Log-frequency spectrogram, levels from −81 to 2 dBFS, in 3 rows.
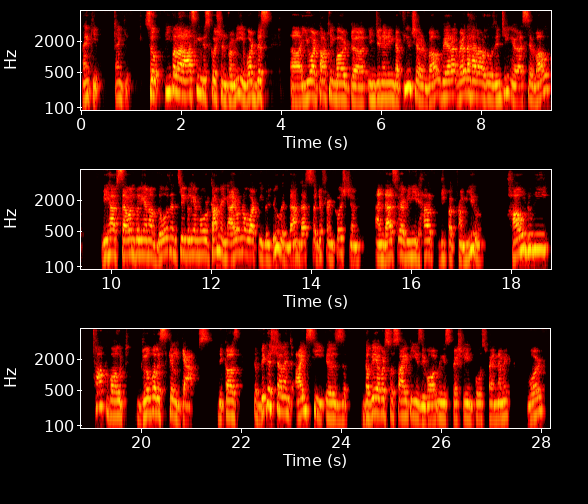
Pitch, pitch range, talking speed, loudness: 165 Hz, 145-180 Hz, 200 wpm, -28 LUFS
